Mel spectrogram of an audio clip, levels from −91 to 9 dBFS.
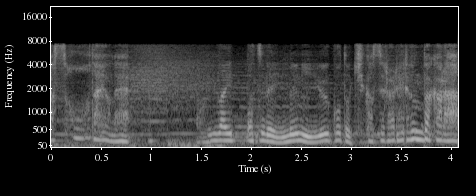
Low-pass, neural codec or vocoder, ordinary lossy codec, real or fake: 7.2 kHz; codec, 16 kHz in and 24 kHz out, 1 kbps, XY-Tokenizer; none; fake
